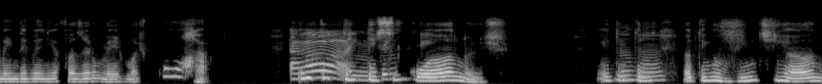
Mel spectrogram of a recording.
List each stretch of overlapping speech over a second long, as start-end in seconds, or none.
3.0-4.4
